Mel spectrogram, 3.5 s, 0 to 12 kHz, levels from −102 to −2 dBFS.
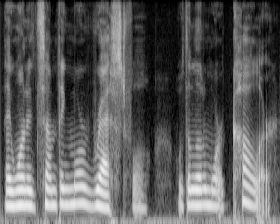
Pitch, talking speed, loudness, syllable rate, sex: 195 Hz, 170 wpm, -16 LUFS, 5.3 syllables/s, female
